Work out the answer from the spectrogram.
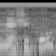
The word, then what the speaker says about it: México: pronunciar de esa manera, como la palabra México es con J y la seguimos pronunciando como la escribimos. Bueno, la pronunciamos con J, la escribimos con X. Correcto. De hecho, se debe pronunciar México, aunque dijimos México.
